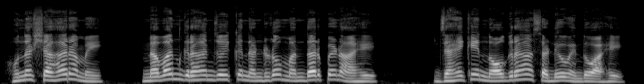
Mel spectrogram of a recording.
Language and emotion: Sindhi, neutral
